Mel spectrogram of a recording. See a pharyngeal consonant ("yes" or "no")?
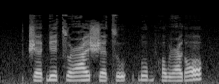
yes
